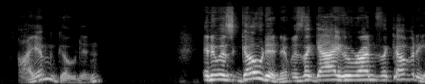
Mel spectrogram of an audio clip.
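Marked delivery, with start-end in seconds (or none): 0.2-1.0 put-on vague Swedish accent. The man in the elevator, who runs the company, says who he is: Godin impression, maybe-Swedish accent. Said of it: "I don't know if he's Swedish or what accent it was".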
